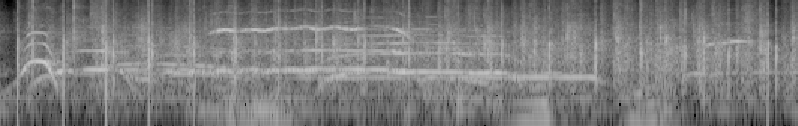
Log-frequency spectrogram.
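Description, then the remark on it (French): A large standing crowd applauds steadily with dense clapping for badminton champion Denise Julien, while shouts, cheers and high whistles rise over it throughout. No one speaks clearly above the noise. “Euh, la foule est vraiment délire. Tout le monde s'est levé debout. Euh, et on acclame Denise.”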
